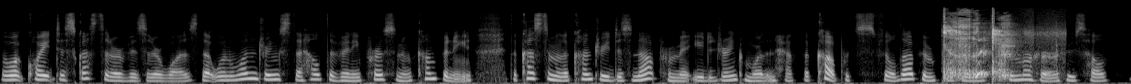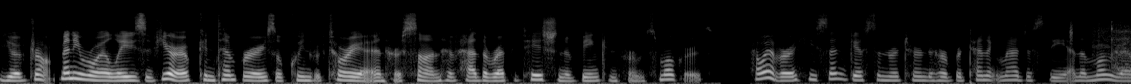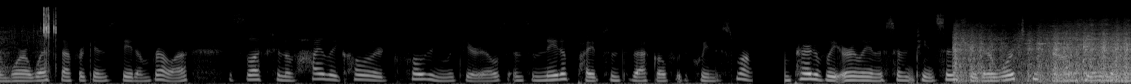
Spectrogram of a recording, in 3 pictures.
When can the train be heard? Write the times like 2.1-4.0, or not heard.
32.1-33.8.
